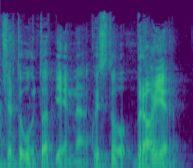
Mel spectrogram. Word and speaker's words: Breuer: C'è Joseph Brauer, penso si, pronunci, si pronunci così. Breuer, Breuer, ecco, vedi, Breuer, vabbè, perdonatemi, è tedesco.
